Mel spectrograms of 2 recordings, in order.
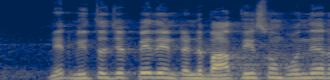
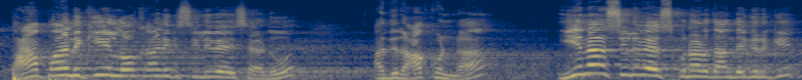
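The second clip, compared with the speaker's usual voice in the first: higher and louder, ending in shouts; full-force preaching; 5 semitones higher, 6 dB louder than usual. Acted. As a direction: hammer each sin, then cry out.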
